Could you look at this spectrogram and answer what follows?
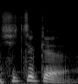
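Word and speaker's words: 躾: OS라는 것은 정리정돈 청소 정결 습관인데, 일본어로 발음을 하면 정리는 세이리, 정돈은 세이돈, 청소는 세이소, 청결은 세이게츠, 습관어는 시쯔게, 시쯔게 이렇게 읽습니다. 그래서 OS입니다.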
